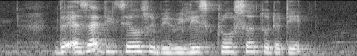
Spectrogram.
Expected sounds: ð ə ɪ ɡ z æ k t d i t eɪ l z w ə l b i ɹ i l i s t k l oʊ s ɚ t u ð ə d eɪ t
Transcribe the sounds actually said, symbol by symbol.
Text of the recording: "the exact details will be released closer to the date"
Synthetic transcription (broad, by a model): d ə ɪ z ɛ t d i t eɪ l s w ə l b i ɹ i l i s k l oʊ s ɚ t u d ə d eɪ t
